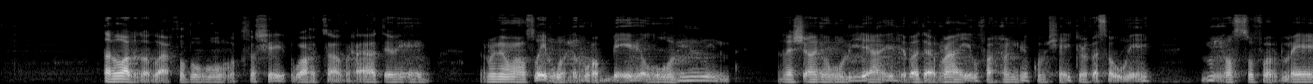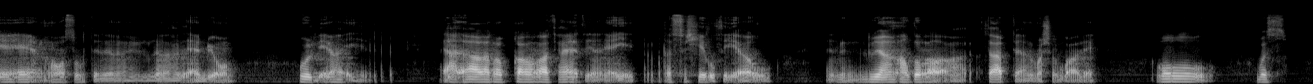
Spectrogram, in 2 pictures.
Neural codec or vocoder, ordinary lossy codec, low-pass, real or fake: autoencoder, 22.05 kHz, a latent of 192 numbers a frame, VITS, trained on one speaker; none; none; fake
